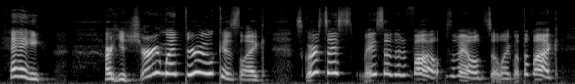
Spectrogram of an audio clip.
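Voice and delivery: high, loud pretend call, laughing; hammed-up puzzled complaint; mock incredulous. She rehearses calling her bank, mock incredulous. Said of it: "call the bank and be like".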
